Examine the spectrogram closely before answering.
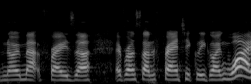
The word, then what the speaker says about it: Matt Fraser: when we said no Matt Fraser. Everyone started frantically going, why no Matt Fraser? Is he injured? Kate McNichol even said no Matt Frazier, which I think is a reference to Tommy's pronunciation, but Matt Fraser has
